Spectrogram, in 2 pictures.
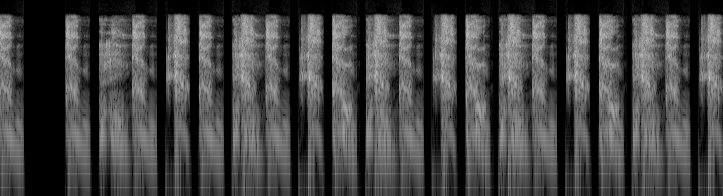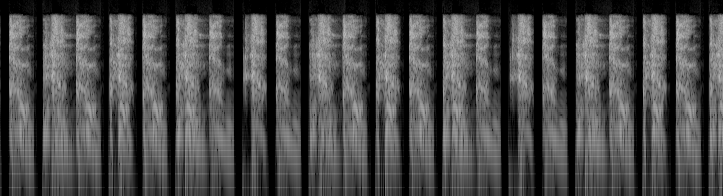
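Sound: coughing and throat clearing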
